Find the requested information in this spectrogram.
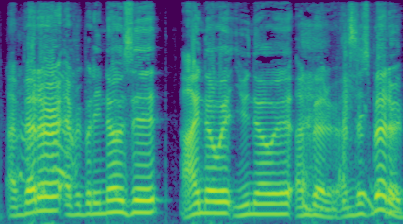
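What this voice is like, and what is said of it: Imitates another person's voice. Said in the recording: “Good Trump impression.”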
